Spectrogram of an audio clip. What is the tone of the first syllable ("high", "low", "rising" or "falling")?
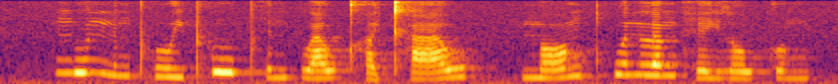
high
